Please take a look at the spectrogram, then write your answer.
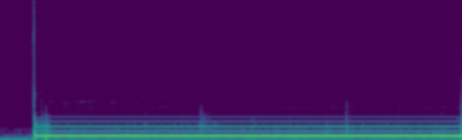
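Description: A steady, pure electronic sine wave tone from an oscillator connected directly to a studio mixer switches on abruptly after a brief click and holds at constant pitch and loudness for several seconds, with no one speaking.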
